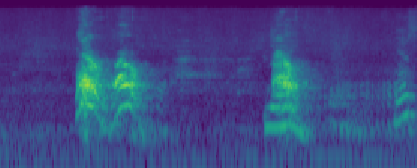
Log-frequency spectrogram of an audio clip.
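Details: ['Pomeranians barking at deer outdoors: two sharp, high yapping barks about a second apart, then a soft low voice-like murmur and the start of another bark.']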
